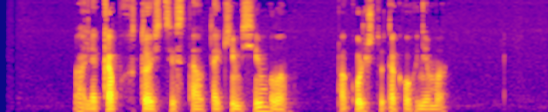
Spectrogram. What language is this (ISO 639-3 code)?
bel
